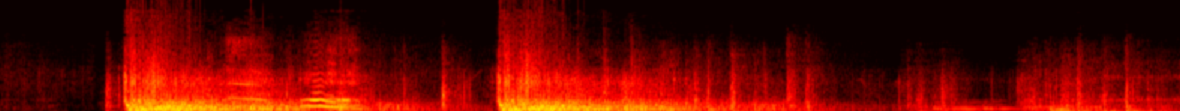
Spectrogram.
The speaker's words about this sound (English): One more step, and I'll fire.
